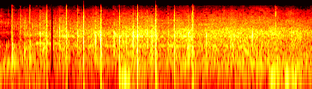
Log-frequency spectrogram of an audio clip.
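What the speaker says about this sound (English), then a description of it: "I think that deserves an applause." Audience applause at a Nicholas School undergraduate commencement ceremony, starting as a few distinct near claps and swelling into steady clapping from the crowd, no talk over it.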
